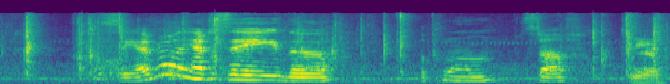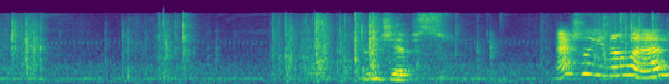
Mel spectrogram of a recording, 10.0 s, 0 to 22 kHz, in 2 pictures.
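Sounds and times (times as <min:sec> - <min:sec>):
snack packaging crinkling: 0:00.0 - 0:03.4, 0:04.2 - 0:10.0.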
